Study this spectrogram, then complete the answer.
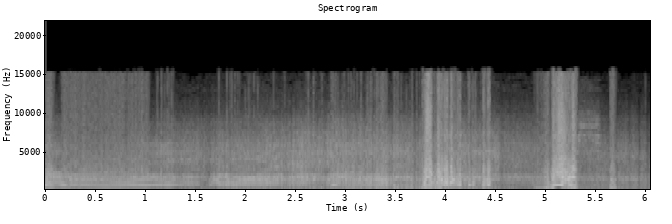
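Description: A motorcycle engine accelerates in second gear, its loud, close whine climbing in pitch, dipping and rising again, with a few sharp squeal-like bursts near the end.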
